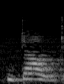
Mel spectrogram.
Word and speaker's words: doubt: Doubt, and in all these words letter B is again silent before letter T.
